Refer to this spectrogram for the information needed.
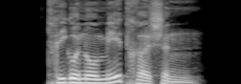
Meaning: inflection of trigonometrisch: 1. strong genitive masculine/neuter singular 2. weak/mixed genitive/dative all-gender singular 3. strong/weak/mixed accusative masculine singular 4. strong dative plural
- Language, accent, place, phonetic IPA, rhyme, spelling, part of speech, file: German, Germany, Berlin, [tʁiɡonoˈmeːtʁɪʃn̩], -eːtʁɪʃn̩, trigonometrischen, adjective, De-trigonometrischen.ogg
